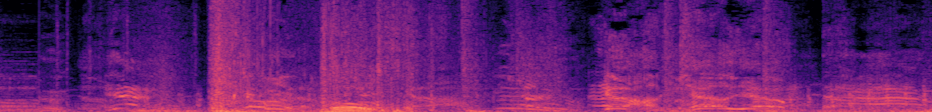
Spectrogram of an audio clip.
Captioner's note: grunting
